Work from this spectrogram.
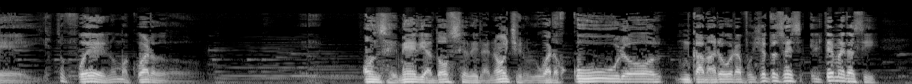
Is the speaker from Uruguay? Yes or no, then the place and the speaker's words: yes; Uruguay; Y aparte porque soy uruguayo y conocía más o menos Punta del Este.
